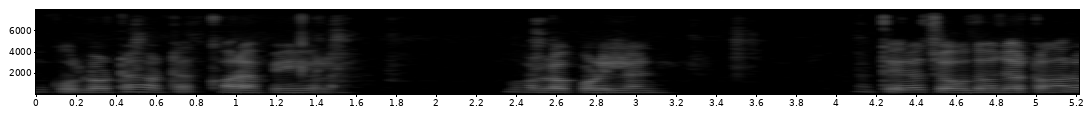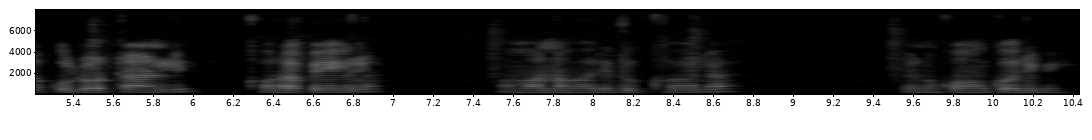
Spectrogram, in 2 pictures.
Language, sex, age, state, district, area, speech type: Odia, female, 45-60, Odisha, Puri, urban, spontaneous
